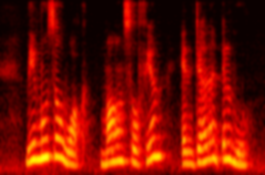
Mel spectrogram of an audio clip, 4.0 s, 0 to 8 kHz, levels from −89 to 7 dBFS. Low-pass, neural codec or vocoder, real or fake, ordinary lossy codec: none; codec, 16 kHz, 0.8 kbps, ZipCodec; fake; none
